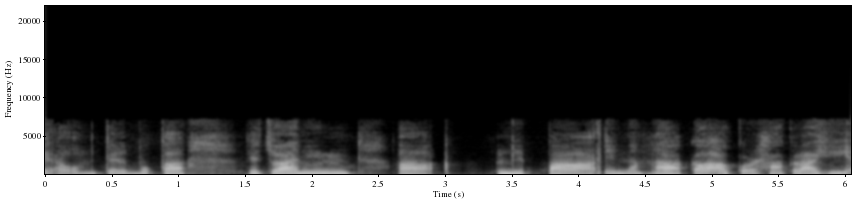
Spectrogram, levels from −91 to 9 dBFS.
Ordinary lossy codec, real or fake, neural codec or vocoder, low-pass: MP3, 48 kbps; fake; codec, 44.1 kHz, 2.6 kbps, DAC; 7.2 kHz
